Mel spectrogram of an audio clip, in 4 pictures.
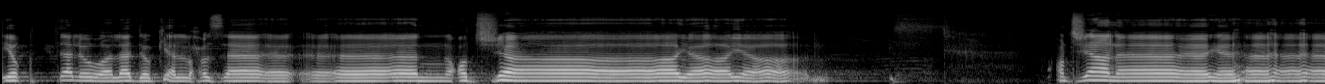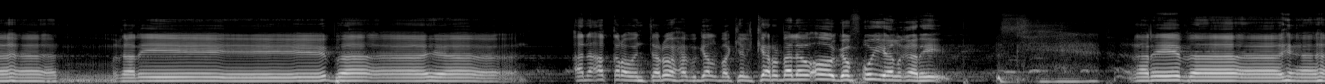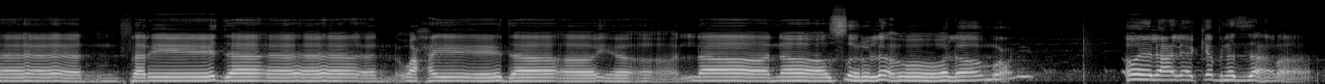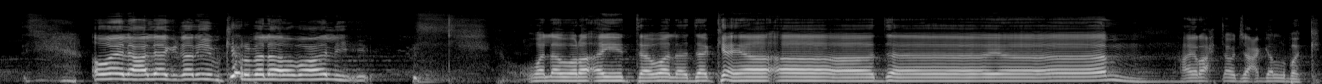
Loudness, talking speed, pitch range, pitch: -19 LUFS, 50 wpm, 160-180 Hz, 170 Hz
